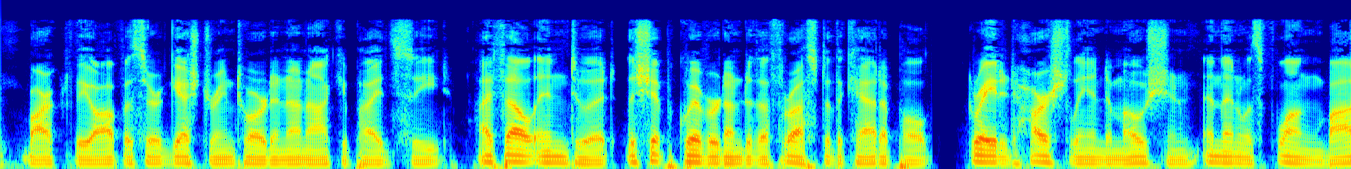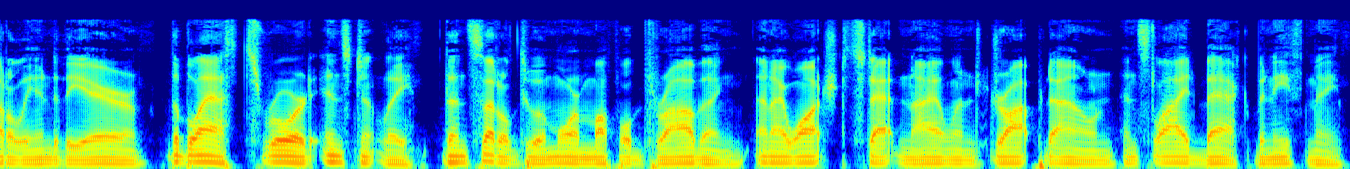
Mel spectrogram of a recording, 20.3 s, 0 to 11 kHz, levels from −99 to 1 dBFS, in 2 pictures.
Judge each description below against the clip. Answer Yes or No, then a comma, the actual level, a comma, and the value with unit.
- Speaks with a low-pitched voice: Yes, very low, 70 Hz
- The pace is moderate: Yes, average, 165 wpm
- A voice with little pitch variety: Yes, narrow, 2.3 semitones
